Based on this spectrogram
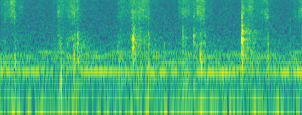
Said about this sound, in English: I am shuffling the Tarot Mucha. I cannot guarantee that you will hear me shuffling the whole duration of this reading, but based off of faith, we will go from here.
